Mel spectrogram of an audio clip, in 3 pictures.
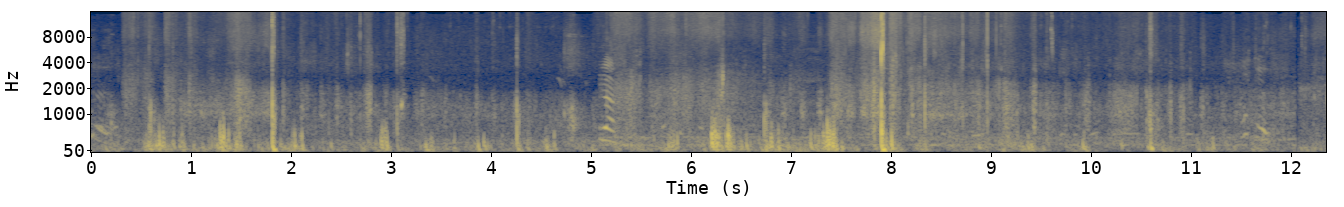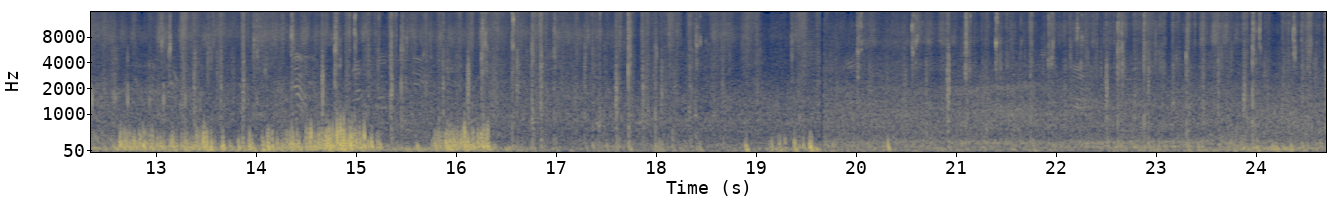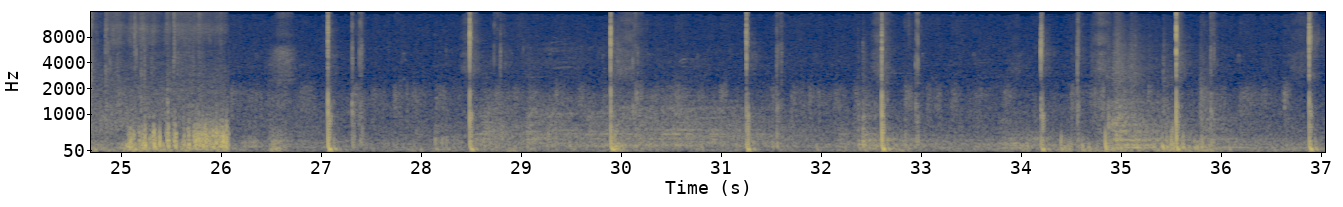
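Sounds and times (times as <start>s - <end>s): footsteps on artificial turf: 0.1s - 26.1s, 27.5s - 37.0s.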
